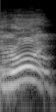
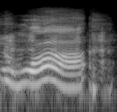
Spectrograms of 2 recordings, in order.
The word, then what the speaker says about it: Roy: I love that Stugatz joke because it's not pronounced Patrick Roy. What? Like you were Chris said wah.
